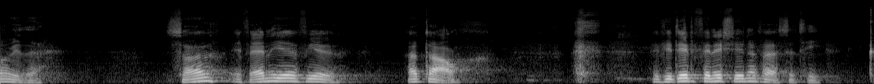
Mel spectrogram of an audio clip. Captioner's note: chuckle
